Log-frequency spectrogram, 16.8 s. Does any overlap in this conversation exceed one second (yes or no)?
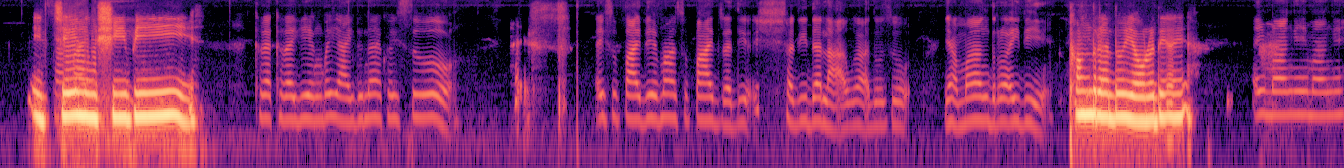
yes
